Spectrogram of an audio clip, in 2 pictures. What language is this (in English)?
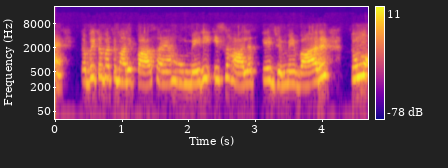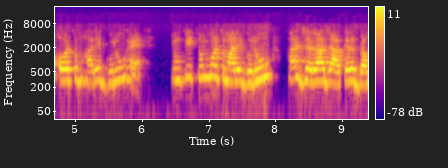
Hindi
